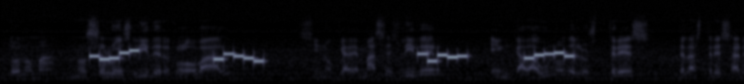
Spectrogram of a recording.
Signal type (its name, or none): five-tone selective call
